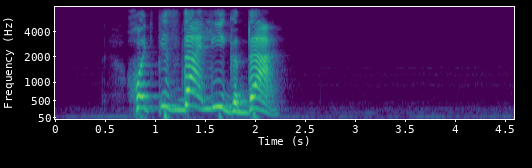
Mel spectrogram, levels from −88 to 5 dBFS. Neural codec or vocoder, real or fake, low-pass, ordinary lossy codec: none; real; 7.2 kHz; none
